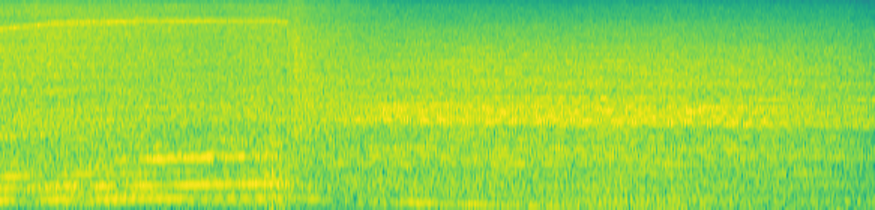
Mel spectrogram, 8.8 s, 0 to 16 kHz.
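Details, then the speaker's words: Mk2 GTI with built AWC 1.8T 20v, T70 .63 turbo, 270/257 cams, 980cc injectors, ECU Master, first dyno pull on the old map: clean, smooth climb through the revs, then lift-off with a fading whistle; no misfires or knocks, healthy full-throttle pull. "So that was the first dyno pull. That was with the old map."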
